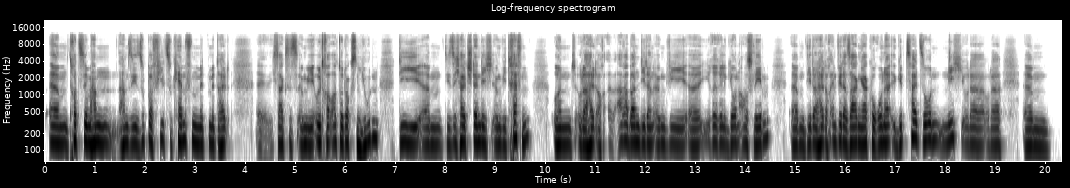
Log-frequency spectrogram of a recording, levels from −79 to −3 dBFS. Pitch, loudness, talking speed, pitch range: 130 Hz, -15 LUFS, 160 wpm, 125-140 Hz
